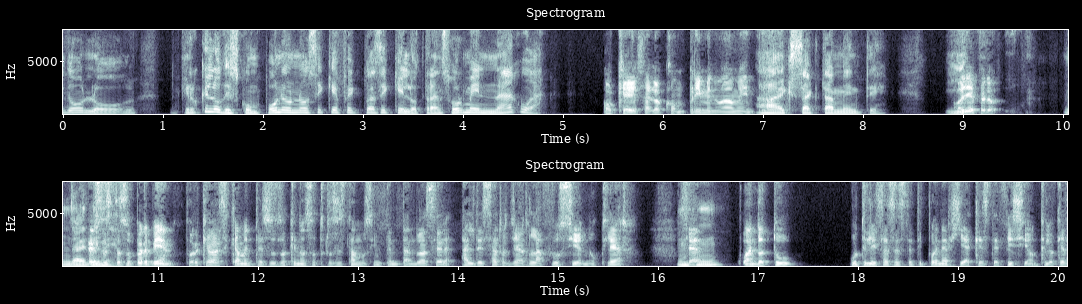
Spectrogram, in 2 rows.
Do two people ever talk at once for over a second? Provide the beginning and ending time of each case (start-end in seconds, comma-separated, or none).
none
